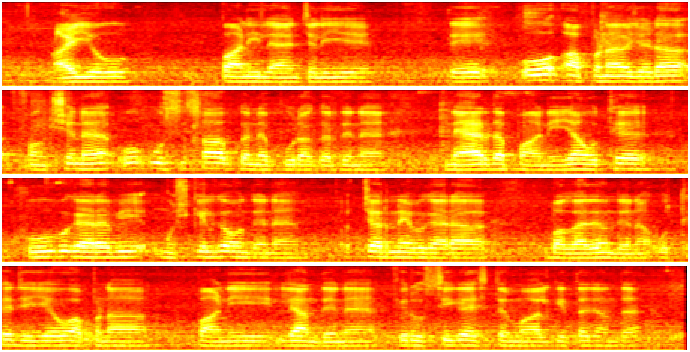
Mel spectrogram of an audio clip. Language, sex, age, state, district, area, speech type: Dogri, male, 30-45, Jammu and Kashmir, Jammu, urban, spontaneous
